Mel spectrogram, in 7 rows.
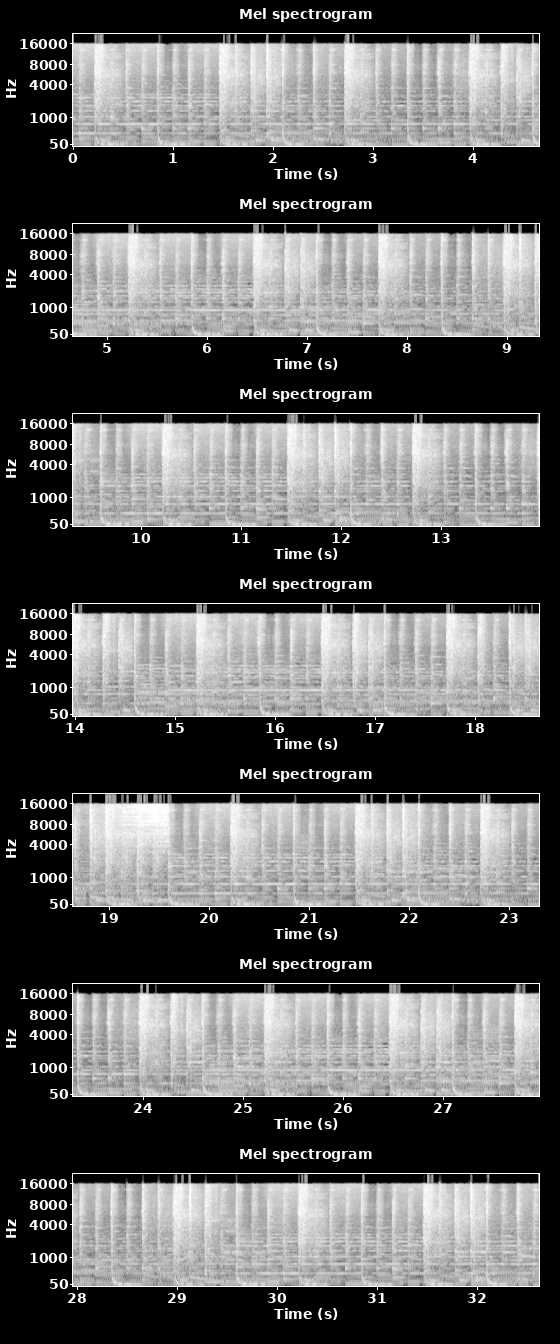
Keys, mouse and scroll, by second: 1.3 g, 4.0 click, 4.7 click, 5.4-7.5 middle drag, 7.5-8.7 drag, 13.4 h, 15.4 scroll up 1, 15.7 z, 16.4 click, 16.8 Tab, 17.5 click, 17.8 shift+click, 18.1 shift+click, 18.5 shift+click, 19.0 shift+d, 20.3 click, 20.7 Tab, 24.5 click, 24.8 click, 25.4 g, 28.3 shift+Tab, 28.5 g, 30.9 shift+click, 31.4 Tab.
